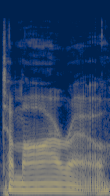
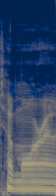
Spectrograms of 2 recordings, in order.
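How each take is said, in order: First: The word has a non-Canadian pronunciation. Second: The word has a Canadian pronunciation. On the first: "instead of tomorrow" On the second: "I also say tomorrow ... that's a Canadianism"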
